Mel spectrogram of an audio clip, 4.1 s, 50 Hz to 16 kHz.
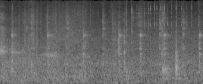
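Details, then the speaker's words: Key on, engine off, in the quiet cab of a 1954 Ford F600 on a 1995 Toyota Coaster bus chassis: crisp, regular indicator ticking at about two to three per second; the turn-signal flasher works normally. "We have headlights and high beams, and I can hear ticking of indicators. Oh yeah, we got indicators on the back. Yep, indicators are working."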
